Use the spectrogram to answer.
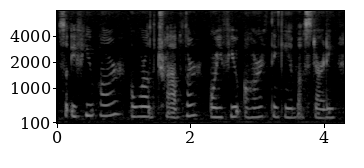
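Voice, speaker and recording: Soft-spoken speech at a moderate pace against noticeable background noise. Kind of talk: soft-spoken ASMR tarot card reading.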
